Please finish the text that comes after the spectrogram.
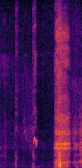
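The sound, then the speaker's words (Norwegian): A lighter is flicked: a couple of faint scratchy clicks, then a brief, louder burst of breathy hiss that fades quickly. No one speaks. “Det en lighter.”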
